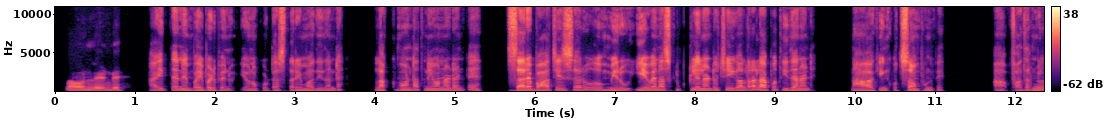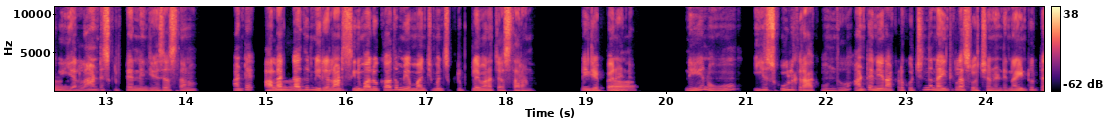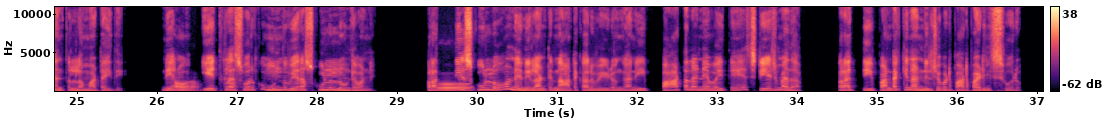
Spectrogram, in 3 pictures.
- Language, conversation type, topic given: Telugu, podcast, మీ తొలి స్మార్ట్‌ఫోన్ మీ జీవితాన్ని ఎలా మార్చింది?
- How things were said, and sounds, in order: in English: "లక్"; in English: "ఫాదర్"; in English: "స్క్రిప్ట్"; in English: "నైన్త్ క్లాస్‌లో"; in English: "ఎయిత్ క్లాస్"; in English: "స్టేజ్"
